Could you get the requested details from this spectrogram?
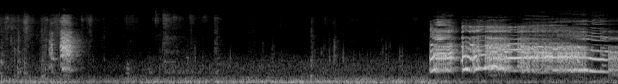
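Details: Backyard chicken flock foraging in the morning; a couple of sharp clucks, a quiet pause, then a loud, harsh, sustained crow that runs on for nearly two seconds to the end.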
